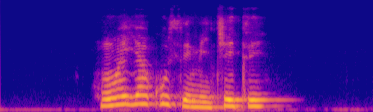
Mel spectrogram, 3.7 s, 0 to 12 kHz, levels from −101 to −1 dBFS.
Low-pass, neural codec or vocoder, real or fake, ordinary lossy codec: 7.2 kHz; codec, 16 kHz, 16 kbps, FreqCodec, smaller model; fake; Opus, 24 kbps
